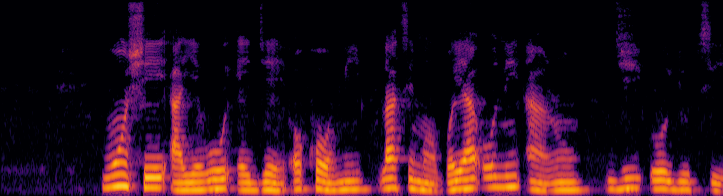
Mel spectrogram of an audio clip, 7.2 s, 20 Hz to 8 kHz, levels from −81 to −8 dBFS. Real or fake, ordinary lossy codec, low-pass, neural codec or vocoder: real; none; none; none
